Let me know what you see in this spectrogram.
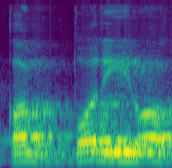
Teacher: میم ساکن پہ اظہار شفوی ہے · ری را باریک ہے. یا مدہ ہے دو حرکات لمبا کریں گے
